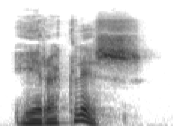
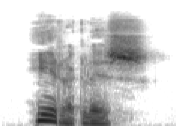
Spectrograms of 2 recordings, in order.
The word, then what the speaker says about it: Heracles: De oude Grieken legden het accent op de laatste lettergreep, Heracles. In het Latijn spraken de Romeinen de naam uit volgens hun eigen klemtoonregels, Heracles. Maar hier in Almelo zeggen ze Heracles.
